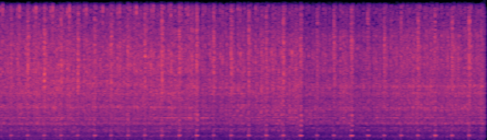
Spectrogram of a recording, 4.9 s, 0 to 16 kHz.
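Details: 2005 Toyota Sequoia SR5 4.7 L V8, about 162,000 miles, battery jump-started, no stored or pending codes: sharp regular pops about three per second over smooth idle from one bank; cause not yet revealed.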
